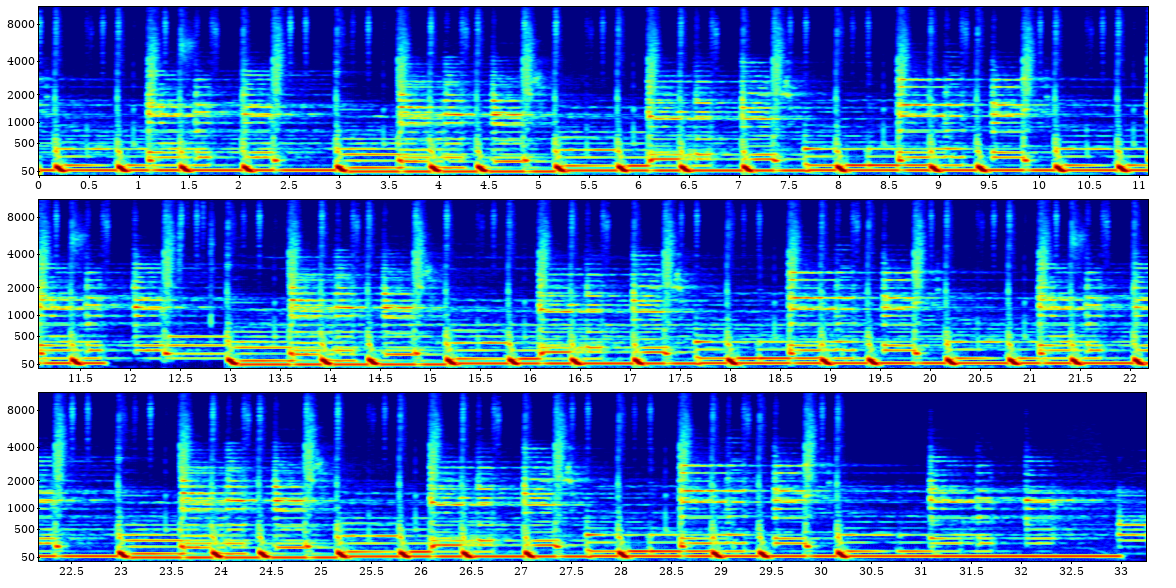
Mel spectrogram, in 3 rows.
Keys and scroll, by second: 11.0 super+z.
